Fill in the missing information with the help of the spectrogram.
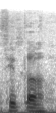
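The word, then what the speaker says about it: Sithole: Muter badan diambil langsung sitole. Nih orang condet itu sito sitole. Sitole sitol. Sitole enggak. Kalau di Afrika sana sitolnya bacanya siol.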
